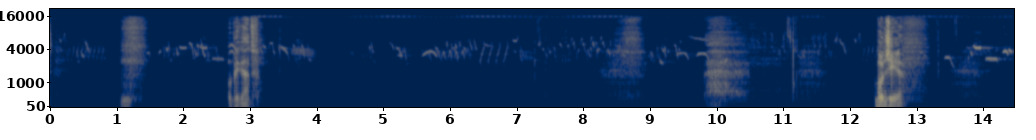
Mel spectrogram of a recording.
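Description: A young man speaks quietly and haltingly.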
